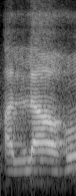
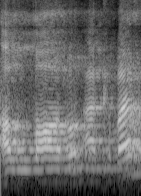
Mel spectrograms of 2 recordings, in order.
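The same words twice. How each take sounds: First: "اللہ" cut short as plain Allah with no u before akbar; wrong clipped Allah. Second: Slow, full "اللہ اکبر" with the u sounded, Allahu Akbar; correct Allahu Akbar. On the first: Preacher showing the congregation the mistaken takbir, clipped. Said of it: "نہ کہے". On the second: Preacher teaching the congregation the correct takbir, slow and careful. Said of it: "اللہ اکبر کہے". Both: Shown as a demonstration.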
